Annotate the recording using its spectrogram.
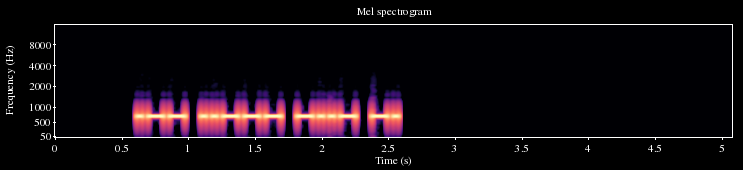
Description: Morse code, heard as a keyed tone, about 29 wpm, 700 Hz. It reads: W2XN
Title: USA Call Signs - 4 Characters - Repeated 2x - 30wpm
